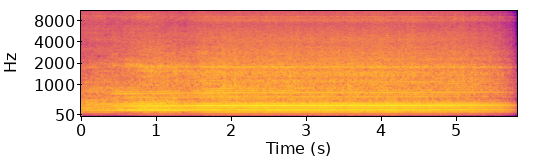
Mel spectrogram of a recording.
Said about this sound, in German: Wir fahren jetzt nach Filme, einmal zur Sandbank und zurück. Und wir geben Gas.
